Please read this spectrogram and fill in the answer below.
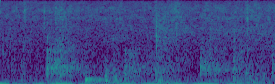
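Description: Footsteps and knocks of several people moving about on a hard floor: a few irregular, dull thuds.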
